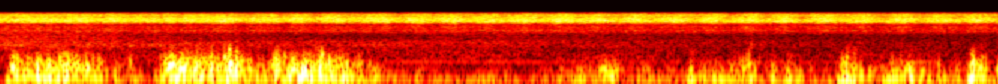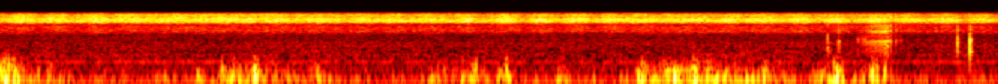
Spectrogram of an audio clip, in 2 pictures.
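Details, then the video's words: Cicadas on Vir island fill the air with a steady, high, hissing buzz that never lets up. "Kabócák Vir szigeten"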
